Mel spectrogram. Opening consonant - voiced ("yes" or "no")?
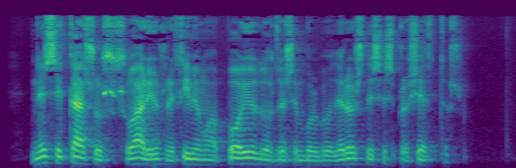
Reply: yes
